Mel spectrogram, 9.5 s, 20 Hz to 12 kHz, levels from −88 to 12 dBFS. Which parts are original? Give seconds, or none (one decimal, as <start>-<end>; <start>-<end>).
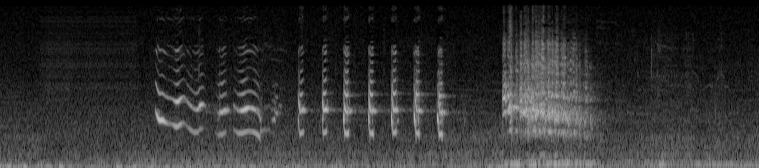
0.0-0.5; 1.7-9.5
